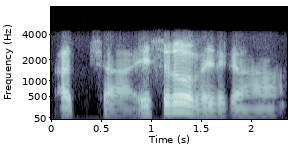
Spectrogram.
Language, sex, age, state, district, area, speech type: Maithili, male, 45-60, Bihar, Araria, rural, conversation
